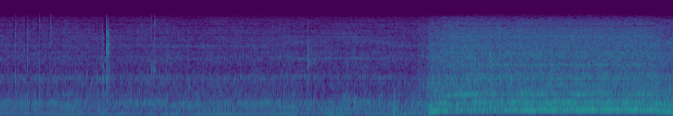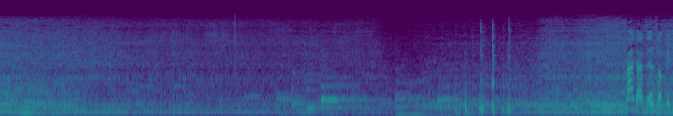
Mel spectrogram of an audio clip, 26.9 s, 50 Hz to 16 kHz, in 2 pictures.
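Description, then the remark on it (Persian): An electric mixer whirs steadily as eggs are added one at a time to a cake batter, each mixed in for about 30 seconds. Its motor pitch shifts and dips as it works, with a brief lull before clattering and louder mixing resume near the end. “یه تخم مرغ اضافه میکنیم 30 ثانیه که مخلوط شد، بعد تخم مرغ بعدی رو.”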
